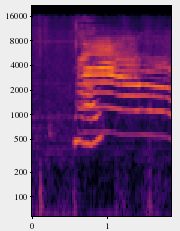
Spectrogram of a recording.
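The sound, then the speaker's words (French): A single drawn-out cat meow, rising then holding a bright, slightly wavering tone for over a second, loud with no talking over it. “je laisse jouer ça des sons de chat qui miaulent comme ça”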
